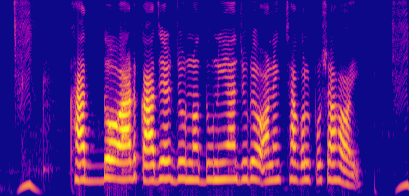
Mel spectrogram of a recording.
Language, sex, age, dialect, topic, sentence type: Bengali, female, 31-35, Northern/Varendri, agriculture, statement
